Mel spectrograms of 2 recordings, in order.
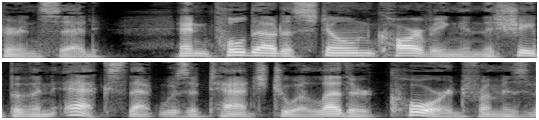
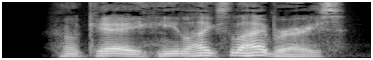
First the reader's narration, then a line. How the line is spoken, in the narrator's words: shrugged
